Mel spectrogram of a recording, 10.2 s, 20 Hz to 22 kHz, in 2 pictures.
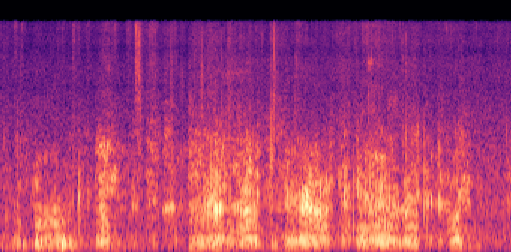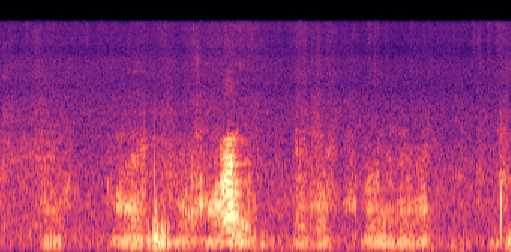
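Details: Playful German Shepherds Abbey, a brown female of 16 months, and Bear, a silver male of 9 months, growl steadily and deeply in long rolling stretches, rising into a louder snarl midway, with scuffles and breathing between.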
